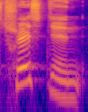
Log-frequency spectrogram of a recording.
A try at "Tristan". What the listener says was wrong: Why are you having such a hard time saying his name? You said it like Trisket. Tristan. Tristan. You're saying Tristan.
